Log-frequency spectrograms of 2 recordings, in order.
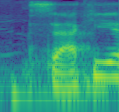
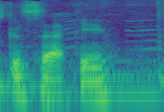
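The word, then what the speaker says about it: Psaki: Like, and it's got a silent P in the front of it. Saki, I think, is what it is. Let me look it up real quick. Yeah. – Saki.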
